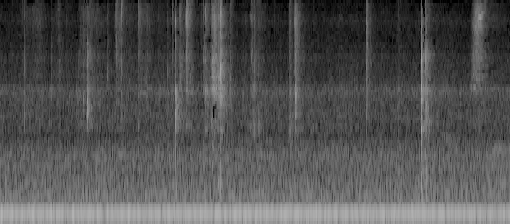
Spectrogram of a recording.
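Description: Chicken and vegetable stir fry crackling in a hot cast iron skillet as honey garlic sauce is poured in, with irregular sharp pops over a steady low hum.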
